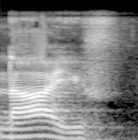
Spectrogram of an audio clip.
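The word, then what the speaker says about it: knife: करेंगे डेट इसे एन नाइस अब यहां पर आपने के को साइलेंट रखना है इसको कनेक्ट नहीं बोलना डेट इस एन नाइस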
